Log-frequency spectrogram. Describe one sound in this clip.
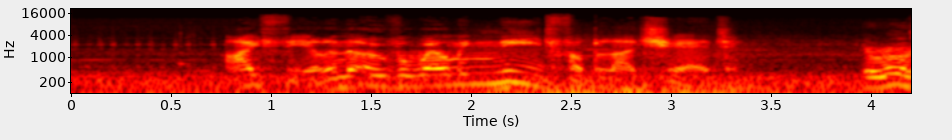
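A man speaks calmly in a deep, distorted voice.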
